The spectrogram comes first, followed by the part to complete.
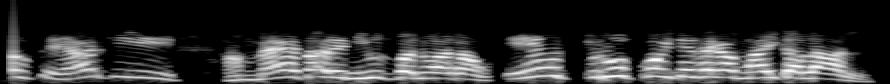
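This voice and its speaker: A man complains heatedly over a thin, phone-like recording. His voice is extremely high and fast. He sounds indignant and challenging throughout. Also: expressive, dry recording. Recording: tinny phone-line clip.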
